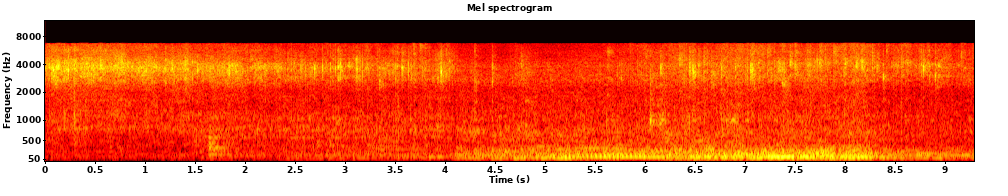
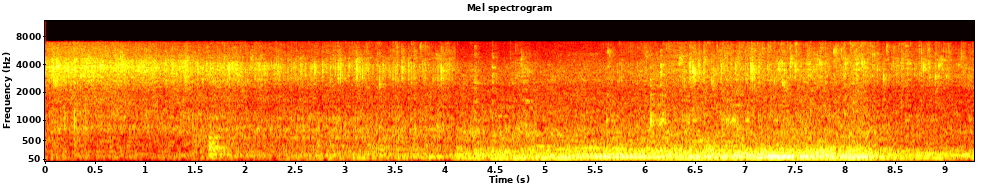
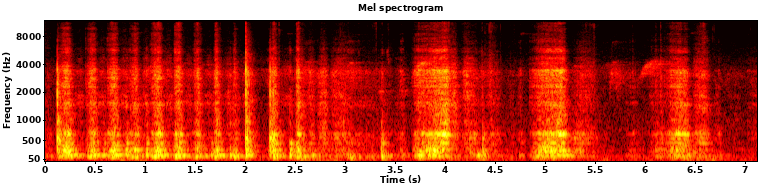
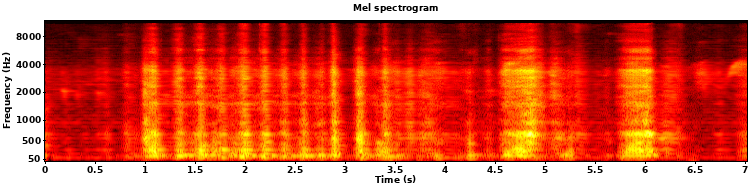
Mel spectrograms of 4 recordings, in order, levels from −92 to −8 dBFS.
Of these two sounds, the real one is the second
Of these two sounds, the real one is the first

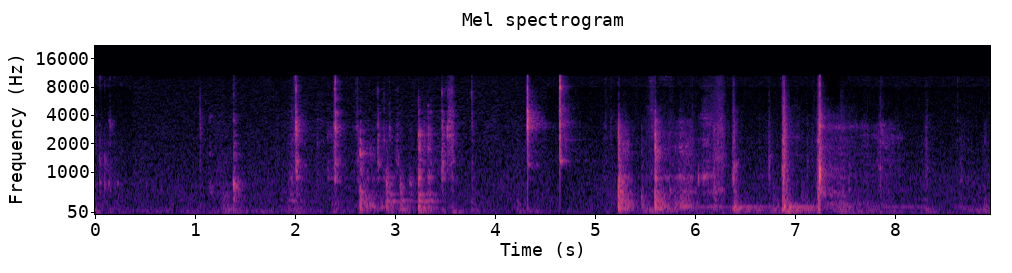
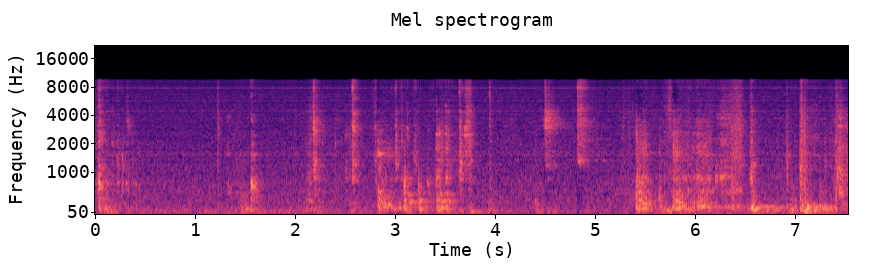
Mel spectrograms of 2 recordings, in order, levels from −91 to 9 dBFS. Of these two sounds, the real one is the first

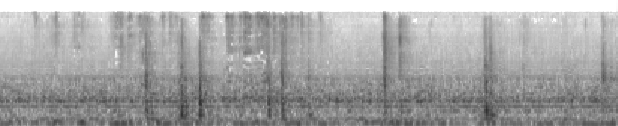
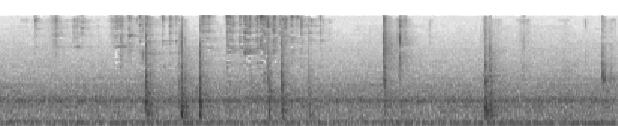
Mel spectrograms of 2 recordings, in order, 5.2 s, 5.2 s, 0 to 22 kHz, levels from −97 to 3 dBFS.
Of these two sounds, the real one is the second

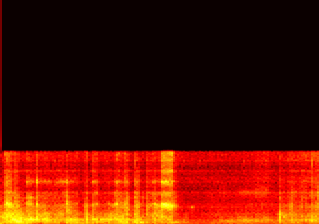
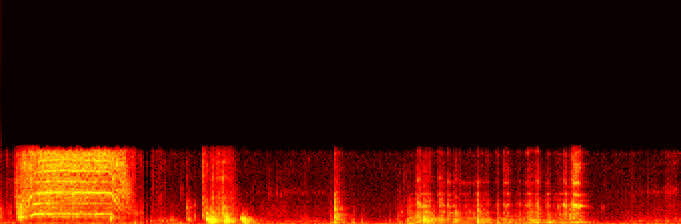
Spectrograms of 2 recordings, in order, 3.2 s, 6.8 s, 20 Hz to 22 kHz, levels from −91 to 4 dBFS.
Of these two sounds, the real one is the second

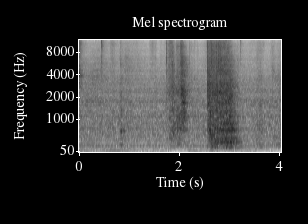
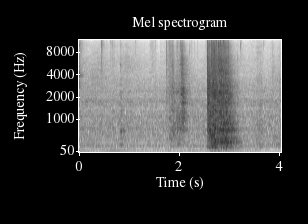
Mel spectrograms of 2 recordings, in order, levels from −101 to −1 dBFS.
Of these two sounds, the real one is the second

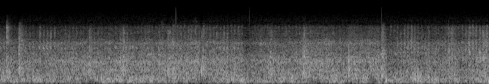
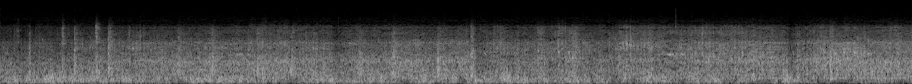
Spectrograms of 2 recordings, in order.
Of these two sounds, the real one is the first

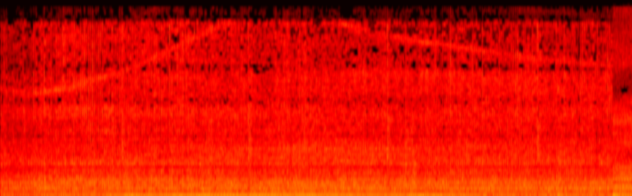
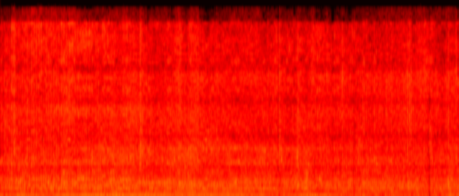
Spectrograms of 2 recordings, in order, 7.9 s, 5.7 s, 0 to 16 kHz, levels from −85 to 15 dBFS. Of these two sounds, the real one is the first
